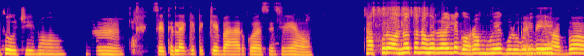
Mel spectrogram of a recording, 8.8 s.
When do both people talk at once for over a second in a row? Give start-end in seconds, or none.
none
